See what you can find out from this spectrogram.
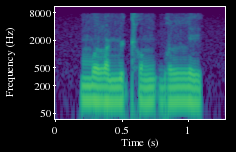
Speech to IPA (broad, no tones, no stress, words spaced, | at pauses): molɒmʲæ ʈʰoŋiɡʷilːi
